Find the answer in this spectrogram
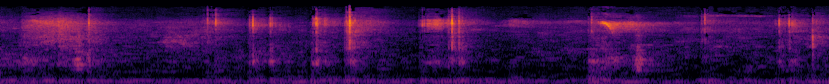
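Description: Baby macaque suckling at its mother's nipple: a run of quick, irregular wet clicks and smacks from its mouth.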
